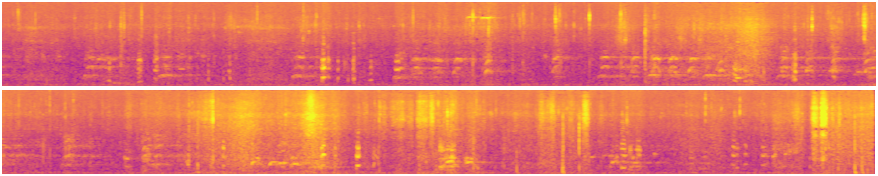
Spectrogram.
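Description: Chickens clucking softly in many short, repeated calls, with scattered faint clicks and rustles of scratching as they forage.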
